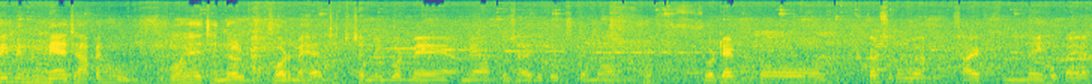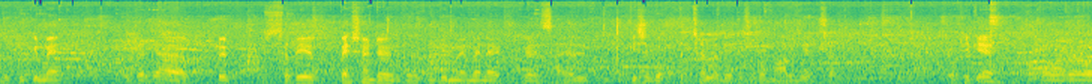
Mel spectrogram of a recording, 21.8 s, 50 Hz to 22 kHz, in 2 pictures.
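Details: Stuttering in an adult man on day 65 of a self-directed stammering-control programme of breathing, slow counting and reading-aloud exercises, speaking Hindi in a public hospital.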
